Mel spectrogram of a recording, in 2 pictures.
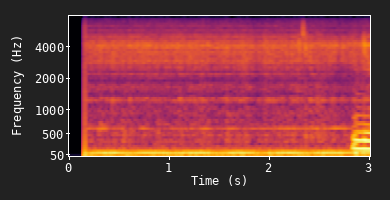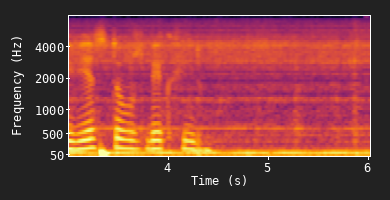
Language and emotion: Russian, neutral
